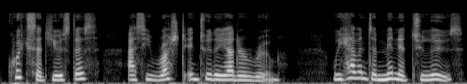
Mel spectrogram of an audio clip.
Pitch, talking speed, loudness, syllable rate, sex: 225 Hz, 205 wpm, -17 LUFS, 6.1 syllables/s, female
